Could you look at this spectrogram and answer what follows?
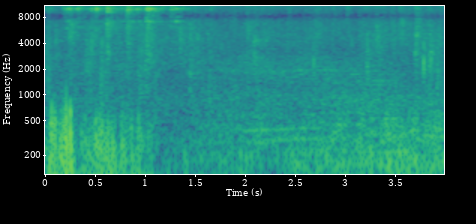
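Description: Rain falls outdoors during a thunderstorm with a tornado warning, a steady dense patter heard up close with a deep rumble of thunder at the start that fades into the constant hiss of the downpour.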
